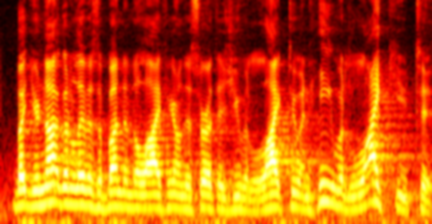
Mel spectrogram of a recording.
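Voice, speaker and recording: With a Southern US accent, the words come out at a fairly quick pace. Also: man. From US South, Jacksonville Florida. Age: 70s. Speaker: stewardship pastor. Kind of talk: testimony talk to audience. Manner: animated.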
